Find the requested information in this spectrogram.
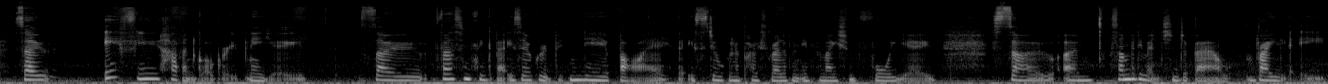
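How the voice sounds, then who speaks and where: Whispering at a moderate pace, a woman is heard with audible room echo. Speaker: community group organiser. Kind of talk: casual video update. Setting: in a car with sleeping babies.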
